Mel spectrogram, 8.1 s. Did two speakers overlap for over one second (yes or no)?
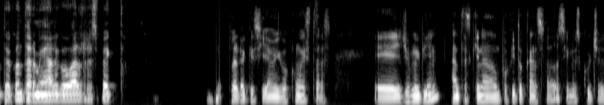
no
